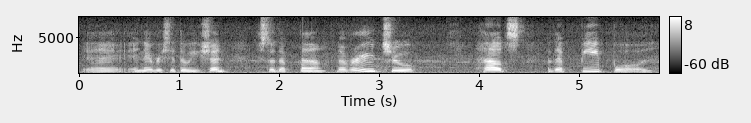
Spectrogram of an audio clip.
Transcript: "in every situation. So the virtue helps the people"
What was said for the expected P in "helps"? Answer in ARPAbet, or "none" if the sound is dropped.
P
